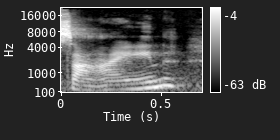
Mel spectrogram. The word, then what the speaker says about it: sine: So it looks like sin and tan and cos, but this is actually pronounced sine, cosine, and tangent.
